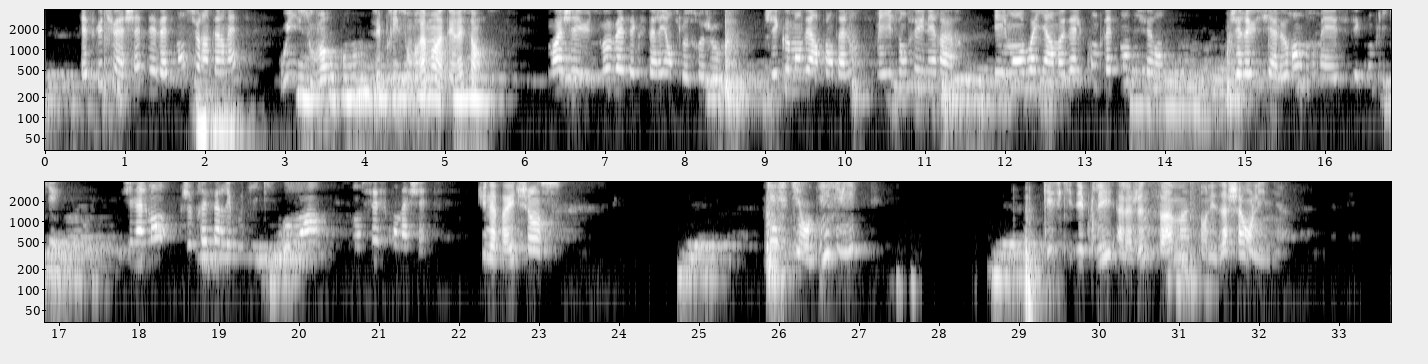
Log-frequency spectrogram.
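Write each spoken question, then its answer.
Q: Qu'est-ce qui déplaît à la jeune femme dans les achats en ligne?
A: On ne sait pas vraiment ce qu'on achète (risque d'erreur, retour compliqué)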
